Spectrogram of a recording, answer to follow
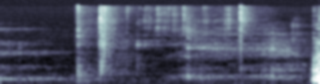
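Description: A few faint, short clicks and taps from small die-cut paper pieces being picked up and pressed into place with a pick-up pen, three or four spread out with quiet between them.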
